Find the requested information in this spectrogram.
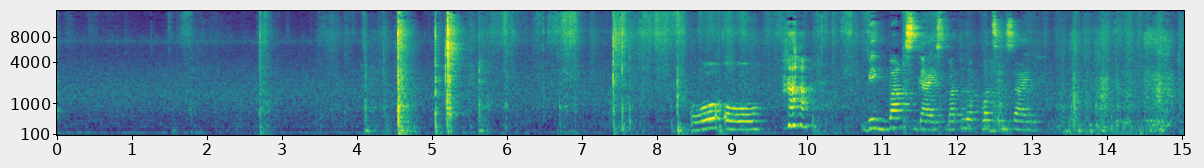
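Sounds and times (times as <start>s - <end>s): cardboard box knocks and scrapes: 13.0s - 15.0s.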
